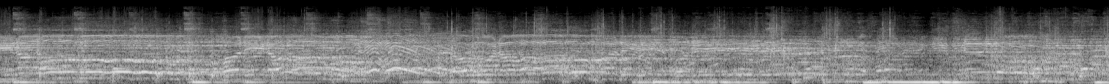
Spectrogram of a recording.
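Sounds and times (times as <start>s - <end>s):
sharp percussive strikes: 0.0s - 11.0s
voices singing devotional music: 0.0s - 11.0s.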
